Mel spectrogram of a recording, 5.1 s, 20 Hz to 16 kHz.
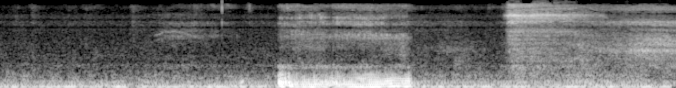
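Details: Male French Bulldog Bro, 11 months old, lets out a single thunderous snore, a rattling low drone near one second long with wavering harmonics, set between soft breaths and faint household hiss.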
